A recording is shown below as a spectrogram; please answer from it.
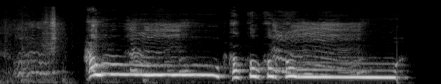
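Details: A Boston terrier howls indoors: one long, steady, tonal howl lasting about three seconds, holding a level pitch before a brief wavering break, then sinking slightly lower to the end. A short faint noise comes before it.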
